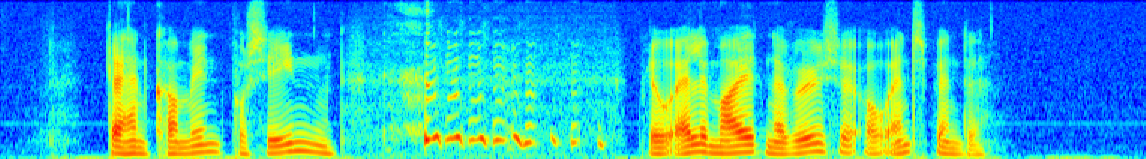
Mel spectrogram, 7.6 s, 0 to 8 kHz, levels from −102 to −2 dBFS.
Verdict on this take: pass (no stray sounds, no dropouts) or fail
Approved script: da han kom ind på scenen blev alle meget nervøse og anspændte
fail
